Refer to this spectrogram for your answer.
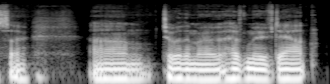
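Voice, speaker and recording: With a New Zealand accent, a man speaks at a very deep, low pitch in a dark, mellow tone at a fairly slow pace, in a very clean recording with a silent background. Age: 60s. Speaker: home buyer sharing his story. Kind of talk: podcast interview. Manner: hesitant, many fillers.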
